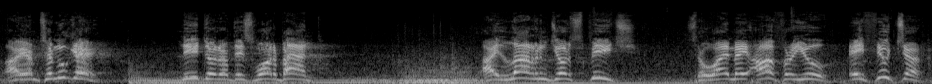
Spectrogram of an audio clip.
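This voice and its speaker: A menacing warlord bellows his proclamation in a high, strained pitch with a gravelly edge. The delivery is slow, imperious and threatening, as in a game cutscene. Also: over music, full character voice. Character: menacing Mongol war band leader.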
